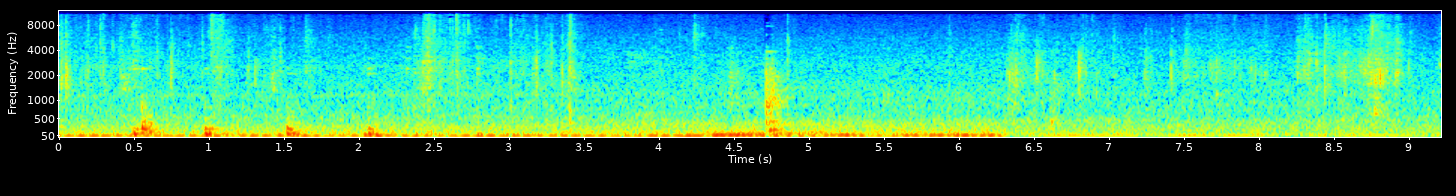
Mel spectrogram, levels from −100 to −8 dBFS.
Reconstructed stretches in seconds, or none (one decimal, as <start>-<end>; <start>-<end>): none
